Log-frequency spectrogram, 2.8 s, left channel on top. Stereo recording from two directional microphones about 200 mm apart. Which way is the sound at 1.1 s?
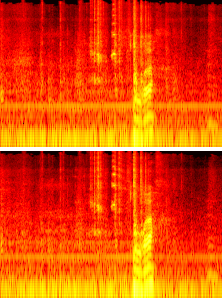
25° right (ahead or behind).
